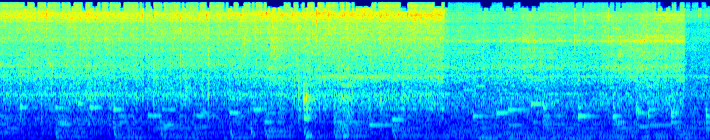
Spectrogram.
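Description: Beef frying in a pan with sautéed garlic for a garlic pepper beef dish, a steady close sizzle with stirring and scraping of the utensil, continuous and even throughout.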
